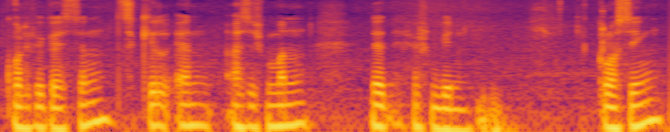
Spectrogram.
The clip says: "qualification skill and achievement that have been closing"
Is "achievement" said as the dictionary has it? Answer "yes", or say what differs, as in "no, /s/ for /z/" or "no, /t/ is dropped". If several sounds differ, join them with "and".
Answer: no, /s/ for /tʃ/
